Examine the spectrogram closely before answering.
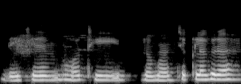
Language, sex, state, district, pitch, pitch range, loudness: Hindi, female, Uttar Pradesh, Deoria, 205 Hz, 200-220 Hz, -14 LUFS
